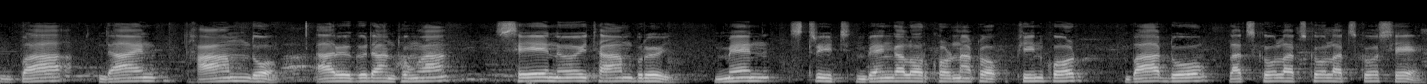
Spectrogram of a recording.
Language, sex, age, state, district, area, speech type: Bodo, male, 30-45, Assam, Kokrajhar, rural, read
